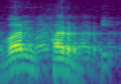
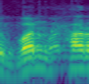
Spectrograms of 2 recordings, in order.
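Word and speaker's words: وانحر: तो वन असल में था व इन हर पढ़ा जाता है मिला के वन। अलफ़ साइलेंट हो जाता है। वन हर आप नमाज़ पढ़ ये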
